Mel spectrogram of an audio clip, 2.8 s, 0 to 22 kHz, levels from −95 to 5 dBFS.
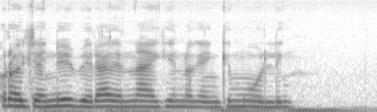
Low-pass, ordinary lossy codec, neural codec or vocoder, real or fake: none; none; none; real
